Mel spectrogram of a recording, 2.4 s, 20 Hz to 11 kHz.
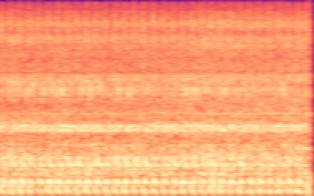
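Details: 2014 Honda Beat fuel-injected scooter after repairing broken charging-coil wiring that drained the battery and made it stumble and die on throttle: small single-cylinder putters at a quick even beat, no misses; normal stable idle.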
